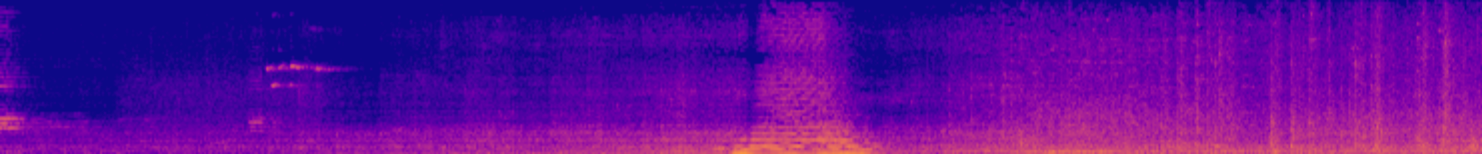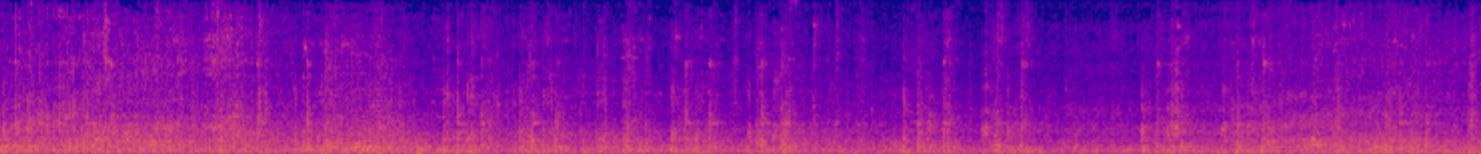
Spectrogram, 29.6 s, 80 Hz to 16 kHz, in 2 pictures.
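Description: A Bangladesh Railway GT18LA-2 diesel-electric locomotive hauling a long metre-gauge passenger train approaches and passes. Its horn gives one loud blast of about a second and a half as it draws near. Then the coaches roll by with a steady clatter of wheels over the rail joints, and a shorter, fainter horn note sounds partway through.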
